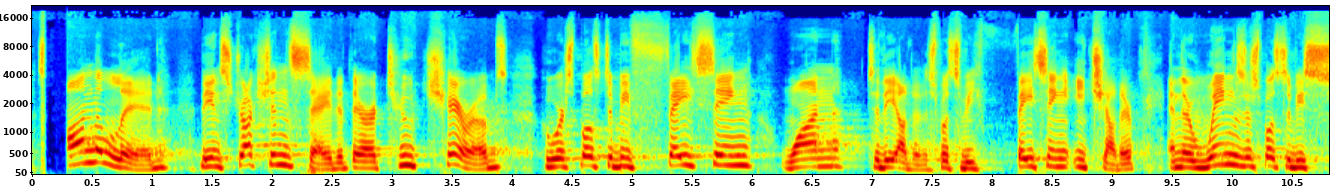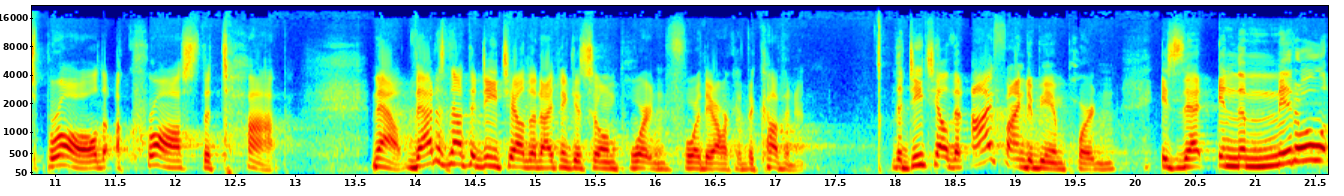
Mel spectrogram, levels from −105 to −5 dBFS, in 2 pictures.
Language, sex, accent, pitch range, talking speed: English, male, American, 160-215 Hz, 195 wpm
